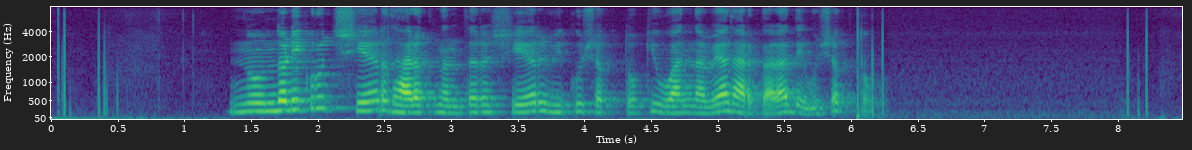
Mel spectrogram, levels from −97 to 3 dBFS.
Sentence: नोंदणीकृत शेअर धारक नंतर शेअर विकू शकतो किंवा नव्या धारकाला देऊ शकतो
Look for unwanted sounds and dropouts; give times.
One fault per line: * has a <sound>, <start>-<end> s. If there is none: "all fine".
all fine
